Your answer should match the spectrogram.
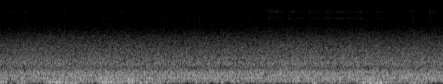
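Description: Steady low background rumble and noise, of the kind that wind on the microphone or distant traffic makes, with no clear single event standing out.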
